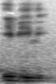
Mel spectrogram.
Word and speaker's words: الإبل: إلى الإبل كيف خلقت Jangan ibili. Ibili. Baknya itu bukan sukun tapi kasroh. Ibili.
